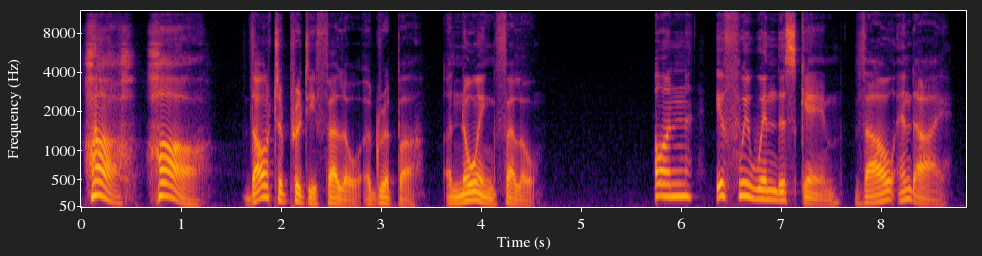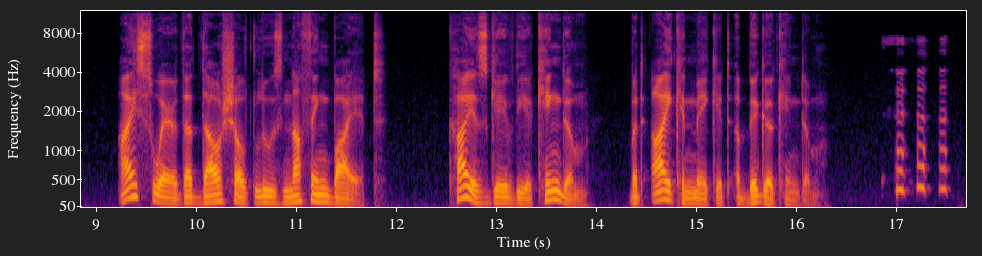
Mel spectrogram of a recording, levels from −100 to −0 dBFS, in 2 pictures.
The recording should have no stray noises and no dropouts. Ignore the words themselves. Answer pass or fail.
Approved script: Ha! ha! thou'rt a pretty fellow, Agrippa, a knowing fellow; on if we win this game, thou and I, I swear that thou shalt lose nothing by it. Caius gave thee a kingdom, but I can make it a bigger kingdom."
fail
